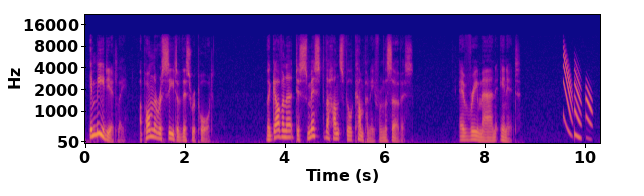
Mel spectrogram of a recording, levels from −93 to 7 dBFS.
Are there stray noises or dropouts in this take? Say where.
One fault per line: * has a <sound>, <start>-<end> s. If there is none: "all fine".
* has a chirp, 9.6-10.2 s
